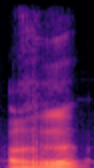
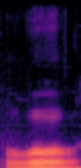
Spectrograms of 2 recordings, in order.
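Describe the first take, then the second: First: The R is not said the English way. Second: The R is said the English way. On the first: "with the R like r" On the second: "like the English do it"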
